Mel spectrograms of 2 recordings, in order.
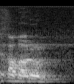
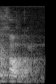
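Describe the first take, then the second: First: The word ends with an added 'un' sound. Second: The word ends on the final consonant, no vowel. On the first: The speaker calls it wrong. "we don't say khabarun" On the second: The speaker calls it right. "we say khabar"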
